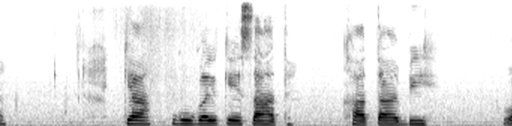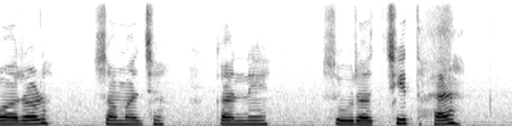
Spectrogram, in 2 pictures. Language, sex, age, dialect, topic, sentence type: Hindi, female, 25-30, Marwari Dhudhari, banking, question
